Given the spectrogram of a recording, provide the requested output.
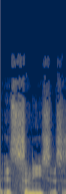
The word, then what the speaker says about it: sinensis: So we've got cordyceps, and it's sinensis is how you pronounce that, right? – Correct. That's right.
